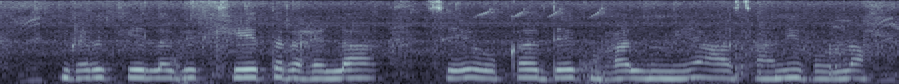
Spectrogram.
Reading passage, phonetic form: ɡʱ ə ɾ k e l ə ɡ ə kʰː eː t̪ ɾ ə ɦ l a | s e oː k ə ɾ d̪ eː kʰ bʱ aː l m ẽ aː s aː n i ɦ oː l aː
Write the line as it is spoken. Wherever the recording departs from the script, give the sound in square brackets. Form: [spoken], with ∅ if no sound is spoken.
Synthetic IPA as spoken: ɡʱ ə ɾ k e l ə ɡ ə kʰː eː t̪ ɾ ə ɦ l a | s e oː k ə ɾ d̪ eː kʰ bʱ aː l m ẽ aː s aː n i ɦ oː l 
